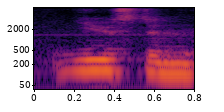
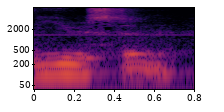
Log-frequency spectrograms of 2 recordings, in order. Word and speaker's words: Houston: French the the H we keep it silent on words like human or the city of Houston whereas they sort of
